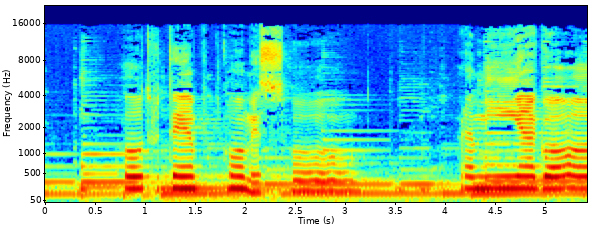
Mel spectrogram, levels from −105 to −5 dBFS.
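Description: No technical fault can be heard anywhere in this audio. Nothing in the sound suggests trouble in how it was captured, processed or played back.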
